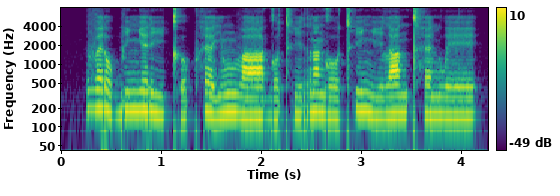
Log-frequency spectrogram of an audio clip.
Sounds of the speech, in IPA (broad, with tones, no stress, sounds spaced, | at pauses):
v ɛ˦ ɾ o˨ b i˦ ɲ e˦ ɾ iː˨ kʼ ʊ˨ pʰ ɛ˦˨ j ũ˦ β aː˨ ɡ o˨ tʰ i˨ r ã˦ ɡ oː˨ tʰ i˦ ɲ iː˨ l aː˦ n tʰ ɛ˦ n w eː˦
